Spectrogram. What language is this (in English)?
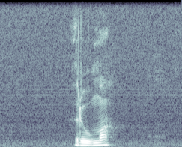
Norwegian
